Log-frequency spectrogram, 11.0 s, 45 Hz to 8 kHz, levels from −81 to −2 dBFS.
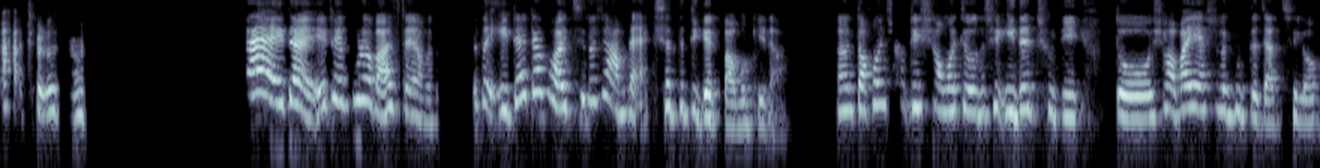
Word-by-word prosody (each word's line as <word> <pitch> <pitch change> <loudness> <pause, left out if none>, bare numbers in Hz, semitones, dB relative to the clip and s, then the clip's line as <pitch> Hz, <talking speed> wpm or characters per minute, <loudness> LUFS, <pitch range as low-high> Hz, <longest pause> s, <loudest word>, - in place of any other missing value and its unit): ১৮ - - -3
জন। 225 +3 -7 1.4
হ্যাঁ, 445 0 +10
এটাই, 330 -2 +7
এটাই 365 -4 -1
পুরো 365 -1 +1
বাসটাই 280 -5 +2
আমাদের। 185 0 -16 0.3
তো - - -1
এটা 300 +7 -2
একটা 460 +1 +1
ভয় 290 -2 +5
ছিল 380 - -4
যে - - -5
আমরা 245 0 -2
একসাথে 295 -1 -6
টিকেট 220 -2 +3
পাবো 170 +1 -2
কিনা? 180 - -9 0.5
কারণ 260 +1 -3
তখন 315 +4 0
ছুটির 290 -1 -4
সময় 260 -1 -3
চলতেছে 250 +2 -2
ঈদের 270 +3 +1
ছুটি। 225 -4 -7 0.4
তো 225 - +3 0.3
সবাই 275 +1 +2
আসলে 270 -1 -7
ঘুরতে 220 -4 -5
যাচ্ছিল। 180 +2 -6
265 Hz, 170 wpm, -22 LUFS, 230-300 Hz, 1.4 s, হ্যাঁ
